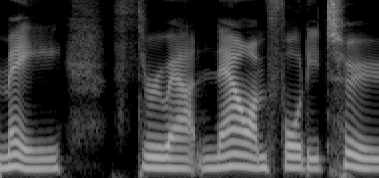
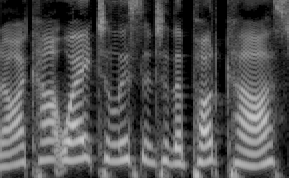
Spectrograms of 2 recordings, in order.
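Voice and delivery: mock yell; 8 semitones higher, 6 dB louder than usual. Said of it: "yells out in the background".

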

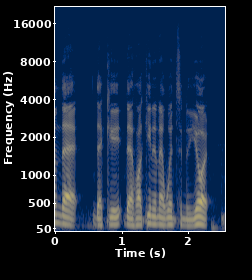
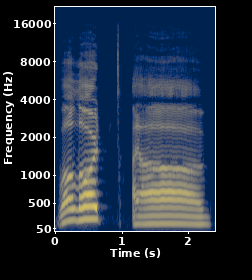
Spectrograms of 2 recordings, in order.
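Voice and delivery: mock prayer; 9 dB louder, much slower than usual. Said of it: "what I really wanted to say was".

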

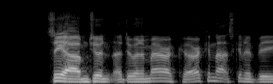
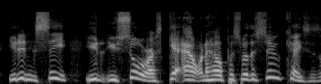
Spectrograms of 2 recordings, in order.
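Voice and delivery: a whiny, much higher imitation of a friend's complaint; hammed-up grumbling, pitched way up; mock complaint; 12 semitones higher than usual. Friend imitating a mate complaining about the suitcases, whiny mock complaint. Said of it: "You said".

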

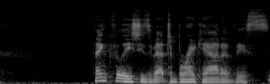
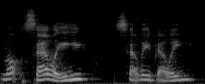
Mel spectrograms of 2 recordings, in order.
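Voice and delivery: high-pitched imitation of a show heroine; mock Xena voice; 11 semitones higher than usual. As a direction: voice her in a high, put-on pitch. Voicing Xena protecting her horse.

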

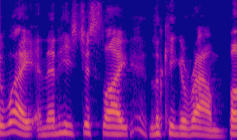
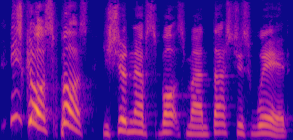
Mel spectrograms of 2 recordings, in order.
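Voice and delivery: high, loud jeering cry; mocking exclamation; 4 semitones higher, 7 dB louder than usual. The gang jeers at Frank's spots, a high loud mocking yell. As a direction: shout it out to make fun of him.

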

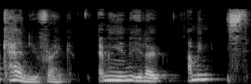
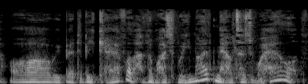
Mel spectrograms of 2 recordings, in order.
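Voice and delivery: hushed fearful; 5 semitones lower, 9 dB quieter than usual. Acted. Fearful aside in story.

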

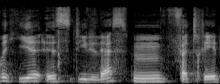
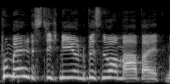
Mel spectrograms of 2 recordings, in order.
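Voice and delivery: high, fast nagging partner voice; mock nagging wife; faster than usual. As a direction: whine like a neglected wife, quick and high-pitched. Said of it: "die weibliche Rolle einnimmt und sagt".

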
